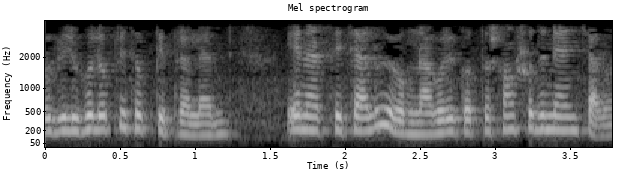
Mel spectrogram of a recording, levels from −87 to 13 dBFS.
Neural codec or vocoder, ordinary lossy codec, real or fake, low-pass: none; none; real; 3.6 kHz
